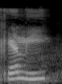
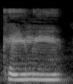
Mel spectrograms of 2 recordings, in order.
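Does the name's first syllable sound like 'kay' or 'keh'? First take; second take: keh; kay. First: The first syllable has a short 'eh' vowel. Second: The first syllable has an 'ay' vowel. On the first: This is the reading most people now use. "ya udah dipanggilnya Kelly" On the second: This is the name's original reading. "dulu tuh di- nah dibacanya tuh Kaylee"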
